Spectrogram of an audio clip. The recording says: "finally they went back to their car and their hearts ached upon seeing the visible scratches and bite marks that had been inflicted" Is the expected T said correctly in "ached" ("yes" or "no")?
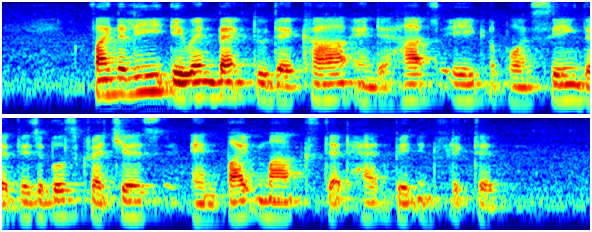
no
